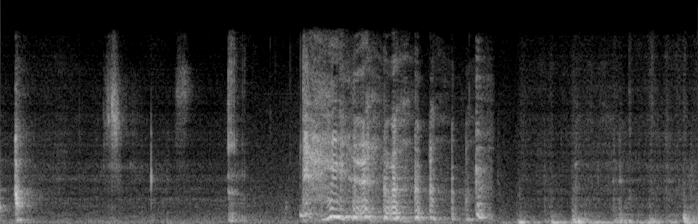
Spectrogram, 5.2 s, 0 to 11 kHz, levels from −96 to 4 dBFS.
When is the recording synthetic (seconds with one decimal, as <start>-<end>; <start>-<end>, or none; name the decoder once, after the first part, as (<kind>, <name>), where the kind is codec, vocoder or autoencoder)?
0.0-1.9 (codec, SNAC); 3.9-5.2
